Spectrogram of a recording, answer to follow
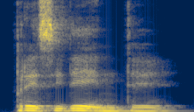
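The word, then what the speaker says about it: presidente: presidénte presidénte Or rather, more likely: /prezidénte/, with a voiced Z.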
